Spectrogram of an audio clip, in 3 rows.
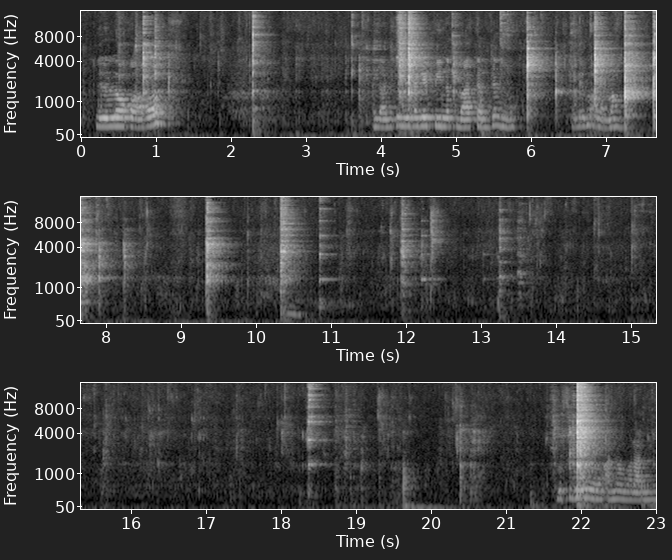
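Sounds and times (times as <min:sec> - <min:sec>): cutlery clinking on plates: 0:03.6 - 0:05.1, 0:05.9 - 0:08.5, 0:09.3 - 0:11.3, 0:11.9 - 0:13.8, 0:18.3 - 0:19.8, 0:21.8 - 0:22.4.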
